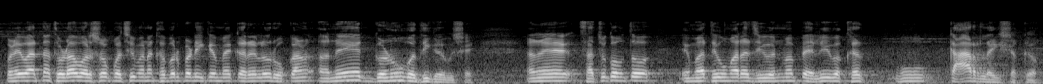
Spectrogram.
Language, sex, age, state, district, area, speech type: Gujarati, male, 60+, Gujarat, Surat, urban, spontaneous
